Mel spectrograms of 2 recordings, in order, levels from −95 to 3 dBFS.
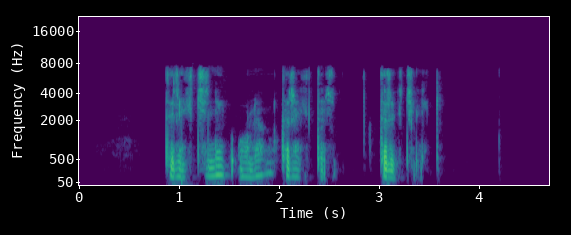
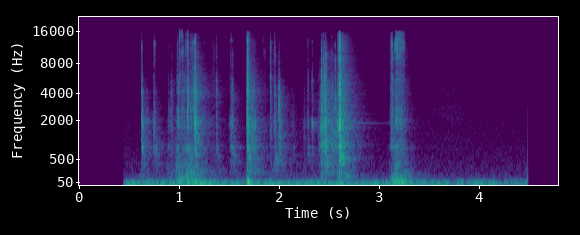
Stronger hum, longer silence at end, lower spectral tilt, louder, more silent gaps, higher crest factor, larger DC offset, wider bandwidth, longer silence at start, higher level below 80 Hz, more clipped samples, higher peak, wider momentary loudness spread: neither; first, 1.25 s vs 0.3 s; first, -4 dB/octave vs -1.5 dB/octave; first, -35 LUFS vs -38 LUFS; neither; second, 28 dB vs 36 dB; neither; second, 7.6 kHz vs 16 kHz; first, 0.85 s vs 0.45 s; second, -70 dBFS vs -48 dBFS; neither; about the same, -10 dBFS vs -8 dBFS; second, 15 LU vs 21 LU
